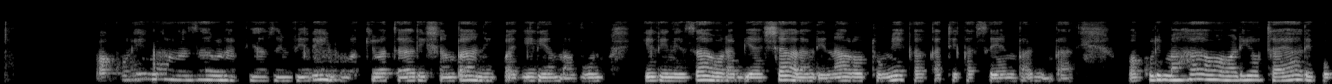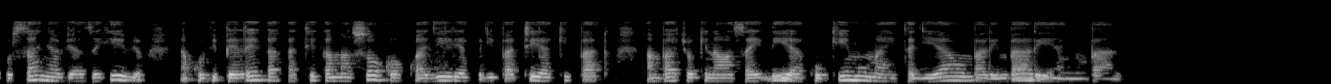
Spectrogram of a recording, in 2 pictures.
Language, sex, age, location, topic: Swahili, female, 25-35, Dar es Salaam, agriculture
